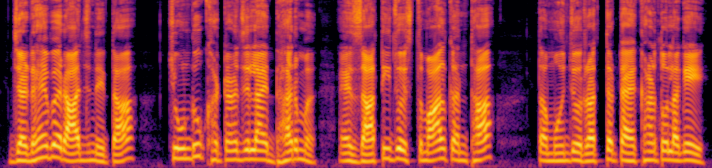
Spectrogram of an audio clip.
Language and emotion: Sindhi, angry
